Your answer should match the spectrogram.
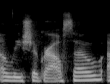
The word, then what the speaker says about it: Alisha Grauso: Um, I'm on there probably too much, so you can find me at Alisha Grauso, um, and that's a weird name, so I'll spell it: uh, A L I S H A G R A U S O.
